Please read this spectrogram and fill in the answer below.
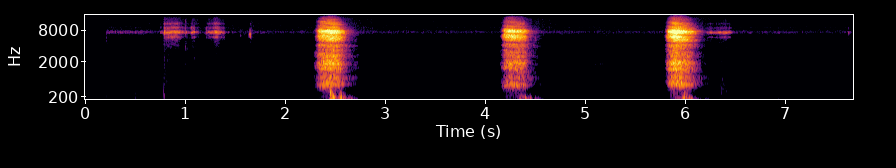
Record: {
  "exhalation_length": "7.7 s",
  "exhalation_amplitude": 8990,
  "exhalation_signal_mean_std_ratio": 0.24,
  "survey_phase": "beta (2021-08-13 to 2022-03-07)",
  "age": "18-44",
  "gender": "Female",
  "wearing_mask": "No",
  "symptom_cough_any": true,
  "symptom_runny_or_blocked_nose": true,
  "symptom_sore_throat": true,
  "symptom_fatigue": true,
  "symptom_fever_high_temperature": true,
  "symptom_headache": true,
  "symptom_onset": "3 days",
  "smoker_status": "Never smoked",
  "respiratory_condition_asthma": false,
  "respiratory_condition_other": false,
  "recruitment_source": "Test and Trace",
  "submission_delay": "1 day",
  "covid_test_result": "Positive",
  "covid_test_method": "ePCR"
}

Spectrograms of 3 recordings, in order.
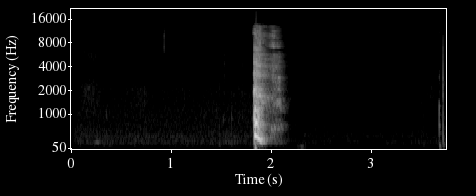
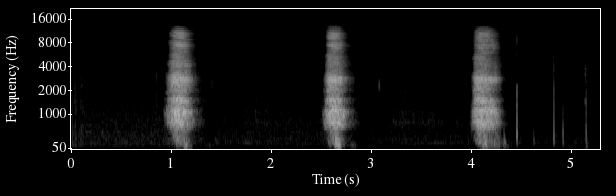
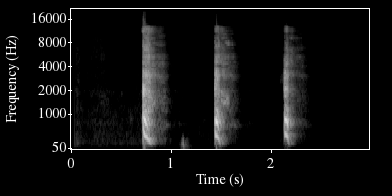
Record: {
  "cough_length": "3.8 s",
  "cough_amplitude": 32767,
  "cough_signal_mean_std_ratio": 0.13,
  "exhalation_length": "5.3 s",
  "exhalation_amplitude": 12110,
  "exhalation_signal_mean_std_ratio": 0.27,
  "three_cough_length": "3.0 s",
  "three_cough_amplitude": 32768,
  "three_cough_signal_mean_std_ratio": 0.2,
  "survey_phase": "beta (2021-08-13 to 2022-03-07)",
  "age": "45-64",
  "gender": "Female",
  "wearing_mask": "No",
  "symptom_none": true,
  "symptom_onset": "12 days",
  "smoker_status": "Ex-smoker",
  "respiratory_condition_asthma": false,
  "respiratory_condition_other": false,
  "recruitment_source": "REACT",
  "submission_delay": "1 day",
  "covid_test_result": "Negative",
  "covid_test_method": "RT-qPCR",
  "influenza_a_test_result": "Negative",
  "influenza_b_test_result": "Negative"
}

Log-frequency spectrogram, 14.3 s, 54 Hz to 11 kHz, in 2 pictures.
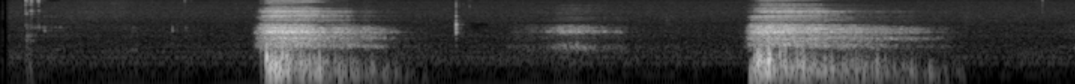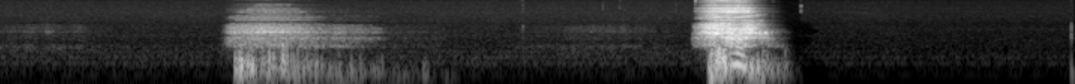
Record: {
  "exhalation_length": "14.3 s",
  "exhalation_amplitude": 28389,
  "exhalation_signal_mean_std_ratio": 0.25,
  "survey_phase": "beta (2021-08-13 to 2022-03-07)",
  "age": "45-64",
  "gender": "Female",
  "wearing_mask": "No",
  "symptom_runny_or_blocked_nose": true,
  "symptom_sore_throat": true,
  "symptom_headache": true,
  "smoker_status": "Ex-smoker",
  "respiratory_condition_asthma": false,
  "respiratory_condition_other": false,
  "recruitment_source": "REACT",
  "submission_delay": "1 day",
  "covid_test_result": "Negative",
  "covid_test_method": "RT-qPCR",
  "influenza_a_test_result": "Negative",
  "influenza_b_test_result": "Negative"
}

